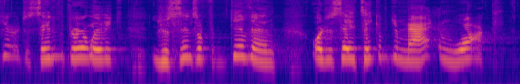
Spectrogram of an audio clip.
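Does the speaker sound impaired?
Yes: cerebral palsy; congenital.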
